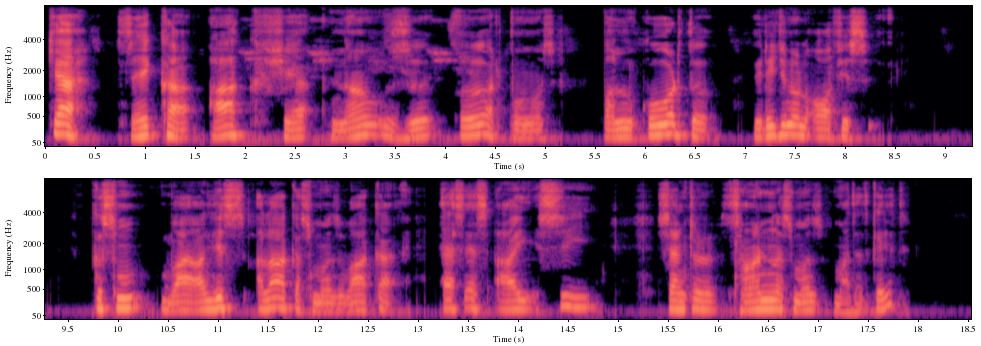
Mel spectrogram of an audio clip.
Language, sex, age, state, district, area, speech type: Kashmiri, male, 45-60, Jammu and Kashmir, Pulwama, rural, read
